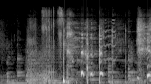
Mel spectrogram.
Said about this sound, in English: Come on, fart, fart before you get in the elevator with me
